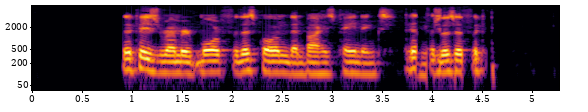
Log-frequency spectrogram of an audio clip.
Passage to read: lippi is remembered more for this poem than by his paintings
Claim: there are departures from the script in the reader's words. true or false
true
